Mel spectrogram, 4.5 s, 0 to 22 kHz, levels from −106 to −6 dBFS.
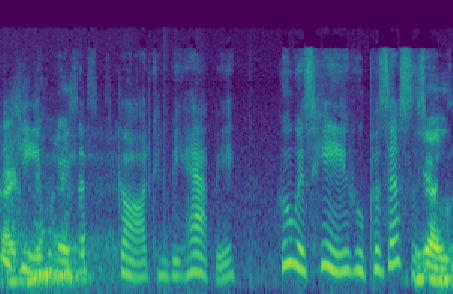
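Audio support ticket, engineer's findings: Speech suppressed in double talk: speech dips at 0.00–0.04 s (brief, about 10 dB) and 0.70–1.24 s (about half a second, down about 15 dB). Likely the loudspeaker side's echo canceller, unable to separate near talker from loudspeaker echo during overlap, ducking both.

Echo leak: faint delayed copy of the speech at 0.35–0.59 s (about 15 dB under the speech) and 0.91–1.18 s (about 25 dB under), trailing by 361 ms. Likely a speakerphone's echo canceller not fully removing its mic pickup and sending residue back.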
